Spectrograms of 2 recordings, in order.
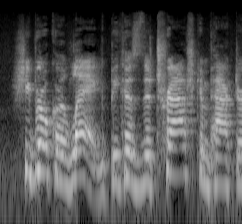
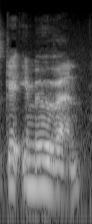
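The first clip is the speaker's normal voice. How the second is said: normal talking voice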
